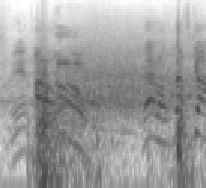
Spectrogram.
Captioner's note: body thuds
